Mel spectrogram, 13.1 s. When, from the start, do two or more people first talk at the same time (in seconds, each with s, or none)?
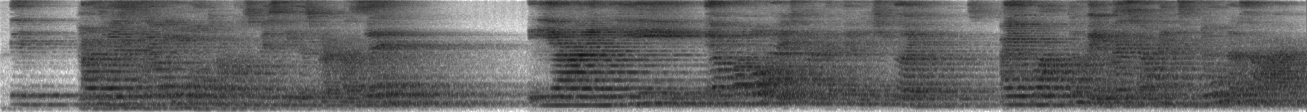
0.8 s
